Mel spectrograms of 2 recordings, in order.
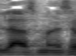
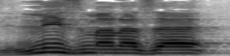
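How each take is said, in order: First: The first word begins with an 'la' sound. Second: The first word begins with an 'li' sound. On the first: "generally people say lazman hazeh" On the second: "the right way of saying it is lizman hazeh"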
